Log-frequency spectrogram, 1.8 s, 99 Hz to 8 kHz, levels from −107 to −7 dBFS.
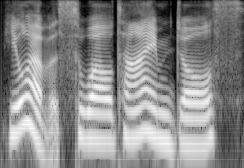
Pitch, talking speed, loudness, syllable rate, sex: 210 Hz, 195 wpm, -15 LUFS, 4.1 syllables/s, female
